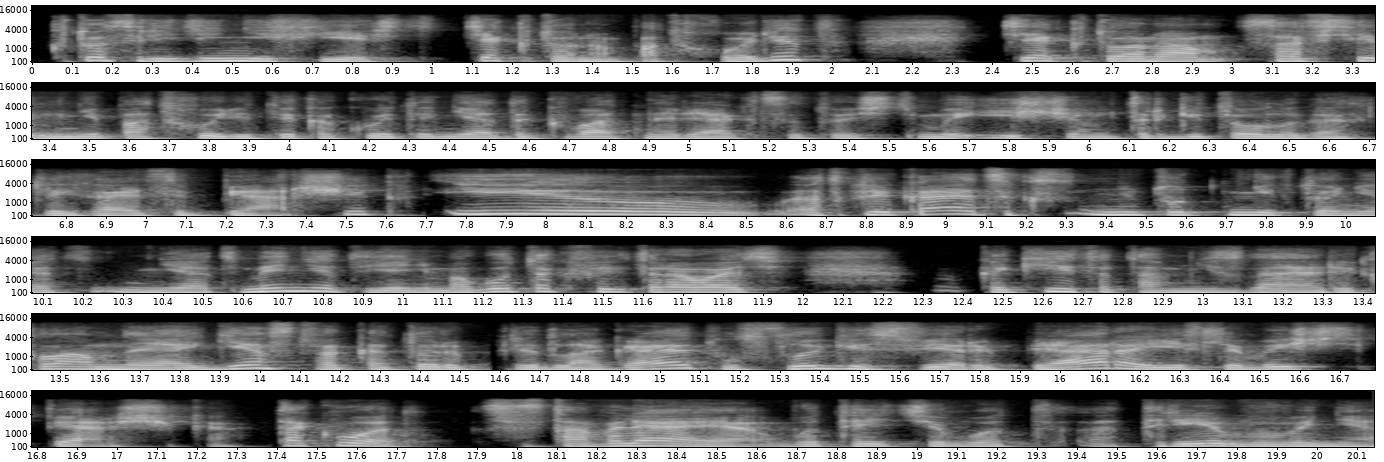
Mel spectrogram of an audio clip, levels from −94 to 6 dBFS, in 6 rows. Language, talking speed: Russian, 175 wpm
